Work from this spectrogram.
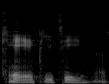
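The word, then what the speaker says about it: kapt: wanted to switch to using capped or Kay apt the right pronunciation is but one of the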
